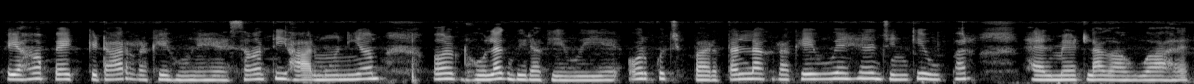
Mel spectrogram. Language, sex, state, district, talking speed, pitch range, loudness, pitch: Hindi, female, Bihar, Lakhisarai, 145 wpm, 210-250 Hz, -16 LUFS, 225 Hz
